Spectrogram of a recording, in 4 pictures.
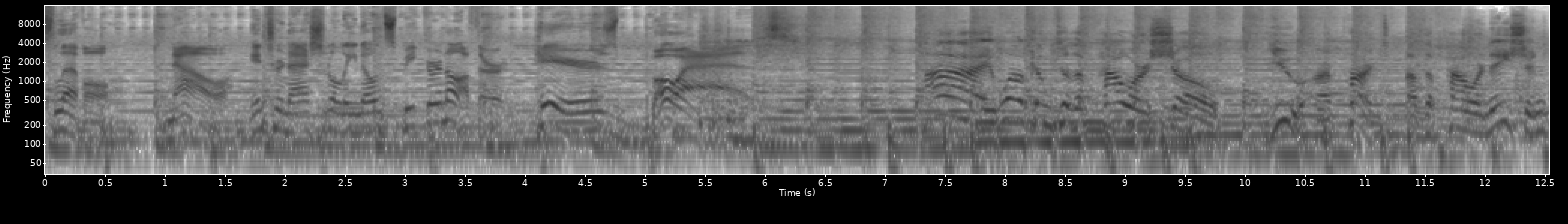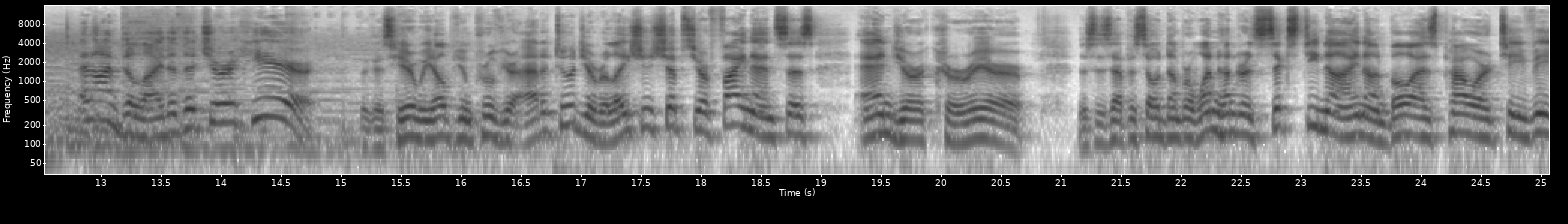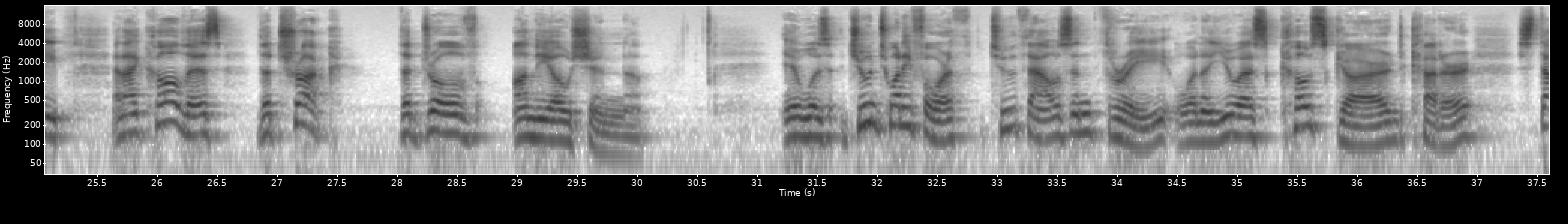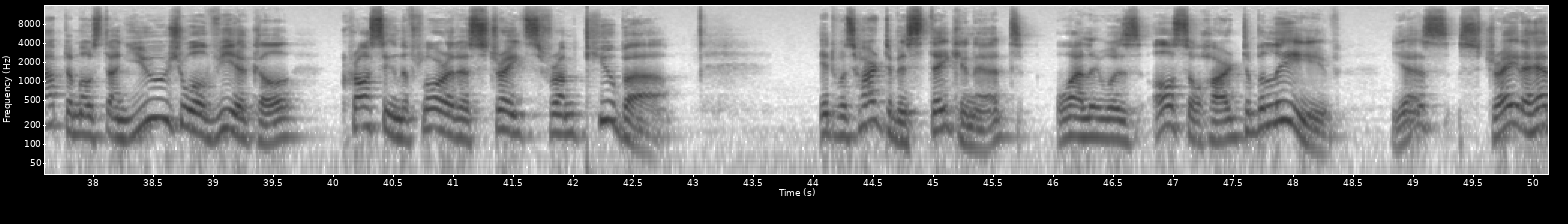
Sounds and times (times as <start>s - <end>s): Speech: 0.0s - 6.3s, 7.3s - 30.2s, 31.2s - 42.9s, 44.1s - 50.1s.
